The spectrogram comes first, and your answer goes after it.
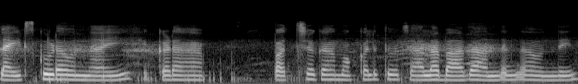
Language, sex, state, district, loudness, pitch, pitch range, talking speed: Telugu, female, Andhra Pradesh, Manyam, -19 LUFS, 215 Hz, 205-230 Hz, 105 wpm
